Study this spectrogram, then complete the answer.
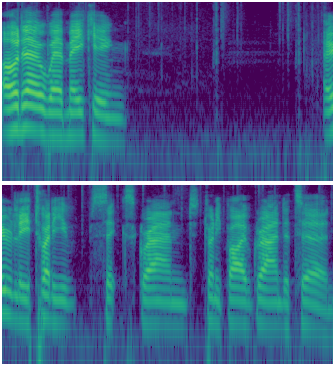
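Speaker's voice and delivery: ordinary delivery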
